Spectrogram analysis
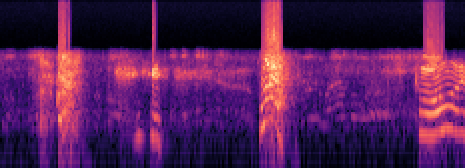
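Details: Dog sneezing while awake and being prompted to speak: two sharp, explosive nasal bursts among snorting and a yelp-like vocal sound.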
